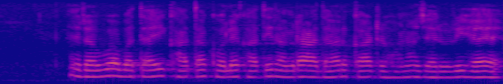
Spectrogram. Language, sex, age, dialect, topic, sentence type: Magahi, female, 25-30, Southern, banking, question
